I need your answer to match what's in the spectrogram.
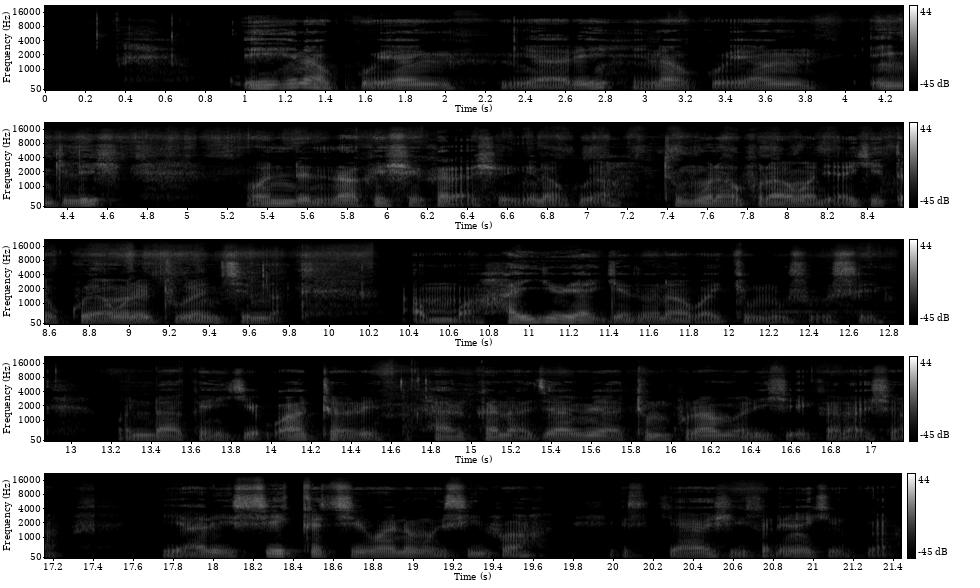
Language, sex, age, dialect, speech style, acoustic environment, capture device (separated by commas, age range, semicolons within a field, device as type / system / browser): Hausa, male, 25-34, Nigeria - Kano, relaxed; focused, silence, mobile / Linux / Chrome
